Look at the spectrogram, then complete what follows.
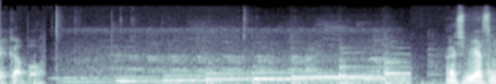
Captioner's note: monkeys howling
